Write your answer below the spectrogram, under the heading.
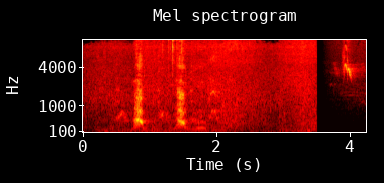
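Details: Dogs playing on a lush green meadow give two loud, abrupt barks roughly 0.7 seconds apart, followed by quieter rustling and a faint, brief chirp near the end.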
